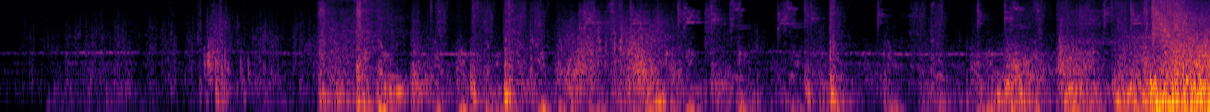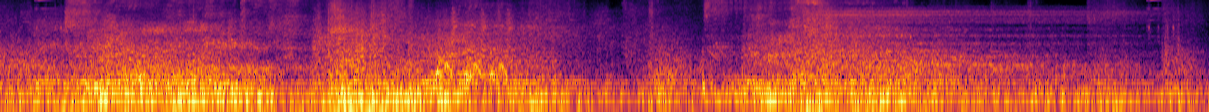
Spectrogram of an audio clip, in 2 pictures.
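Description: Game battle sounds of spells and strikes clash loudly, growing busier.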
